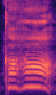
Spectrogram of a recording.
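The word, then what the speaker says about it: कहाँ: ஹிந்தியில் வஹா அப்படின்னு ப்ரொனவுன்ஸ் பண்ணணும். எங்கே அப்படின்னா கஹா அப்படின்னு சொல்லணும்.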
